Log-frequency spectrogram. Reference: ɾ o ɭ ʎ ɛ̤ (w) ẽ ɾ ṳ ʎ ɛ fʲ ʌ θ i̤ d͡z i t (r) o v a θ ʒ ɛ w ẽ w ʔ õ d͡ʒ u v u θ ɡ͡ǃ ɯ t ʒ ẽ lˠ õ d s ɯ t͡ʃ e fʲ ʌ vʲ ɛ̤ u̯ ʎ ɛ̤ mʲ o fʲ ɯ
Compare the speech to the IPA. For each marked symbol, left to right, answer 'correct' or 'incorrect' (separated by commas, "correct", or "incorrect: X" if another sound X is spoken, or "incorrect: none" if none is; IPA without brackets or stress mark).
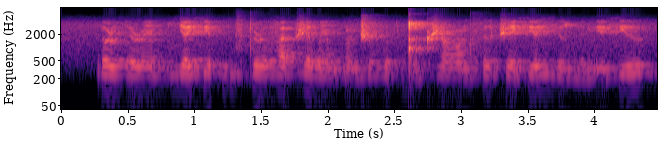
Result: incorrect: ɹ, incorrect: ɹ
